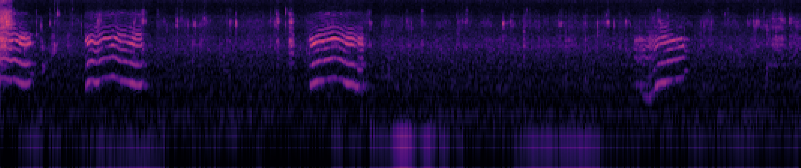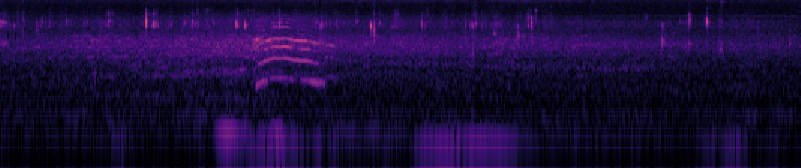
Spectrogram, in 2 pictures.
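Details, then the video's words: Kitten giving a run of short, bright mews, several in quick succession early on, then spaced cries later, over low rumbling handling noise and room hum. "Funny Kitten"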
